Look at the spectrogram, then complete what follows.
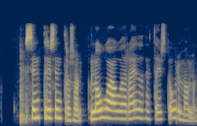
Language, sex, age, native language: Icelandic, female, 40-49, Icelandic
